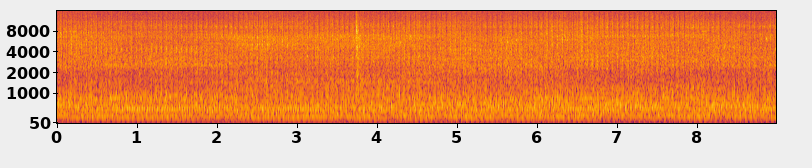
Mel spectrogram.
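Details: 1994 Coast to Coast riding mower with a Briggs & Stratton engine, revived after years abandoned, new spark plug, gas of unknown age, being driven: steady, even single-cylinder beat with no surging or sputter; normal running, though it does not self-start without a new battery.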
